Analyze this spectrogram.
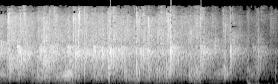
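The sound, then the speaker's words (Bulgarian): Applause from an audience at a public event, steady dense clapping that holds for nearly three seconds and fades at the end, with a voice briefly heard at the start. “Да му пожелаем успех с бурни аплодисменти за всичко, което”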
